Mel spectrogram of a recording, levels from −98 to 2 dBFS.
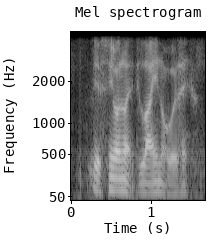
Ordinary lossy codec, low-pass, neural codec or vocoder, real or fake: none; 3.6 kHz; codec, 16 kHz in and 24 kHz out, 0.6 kbps, FocalCodec, streaming, 4096 codes; fake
